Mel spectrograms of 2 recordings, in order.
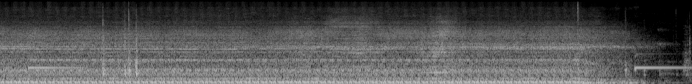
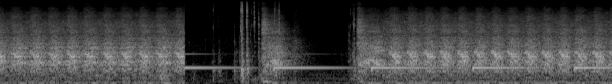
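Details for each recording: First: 24-year-old Subaru Outback after new timing tensioner fitted and fuel lines corrected: engine starts and settles into a steady, even idle with no misfire; power steering pump whines; engine running great. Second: About 2001 Subaru Outback non-runner after new oil, antifreeze and battery: starter spins engine evenly, pauses, cranks again without catching; crank no-start because the fuel lines were crossed, no fuel reaching engine.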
